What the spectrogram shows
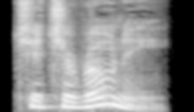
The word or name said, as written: cicerone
